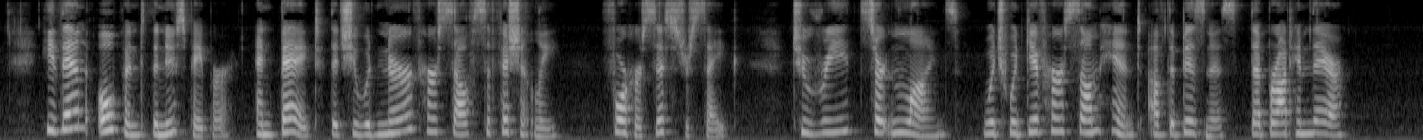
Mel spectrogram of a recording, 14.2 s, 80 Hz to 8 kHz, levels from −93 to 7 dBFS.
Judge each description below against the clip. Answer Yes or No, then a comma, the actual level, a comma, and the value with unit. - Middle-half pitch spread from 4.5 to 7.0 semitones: No, average, 3.9 semitones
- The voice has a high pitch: Yes, high, 235 Hz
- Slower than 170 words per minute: Yes, average, 145 wpm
